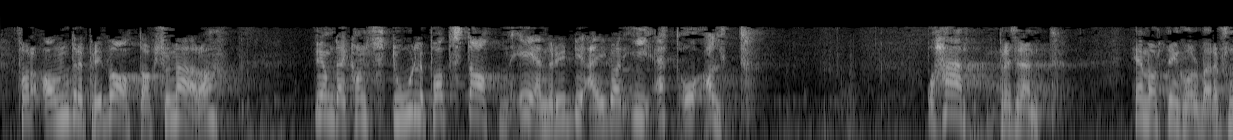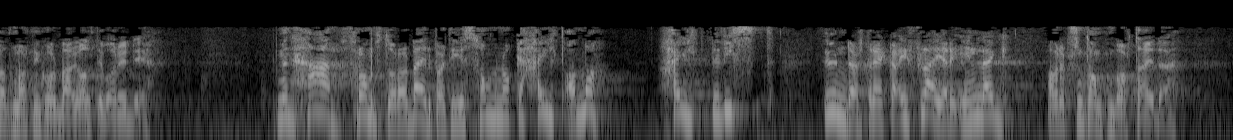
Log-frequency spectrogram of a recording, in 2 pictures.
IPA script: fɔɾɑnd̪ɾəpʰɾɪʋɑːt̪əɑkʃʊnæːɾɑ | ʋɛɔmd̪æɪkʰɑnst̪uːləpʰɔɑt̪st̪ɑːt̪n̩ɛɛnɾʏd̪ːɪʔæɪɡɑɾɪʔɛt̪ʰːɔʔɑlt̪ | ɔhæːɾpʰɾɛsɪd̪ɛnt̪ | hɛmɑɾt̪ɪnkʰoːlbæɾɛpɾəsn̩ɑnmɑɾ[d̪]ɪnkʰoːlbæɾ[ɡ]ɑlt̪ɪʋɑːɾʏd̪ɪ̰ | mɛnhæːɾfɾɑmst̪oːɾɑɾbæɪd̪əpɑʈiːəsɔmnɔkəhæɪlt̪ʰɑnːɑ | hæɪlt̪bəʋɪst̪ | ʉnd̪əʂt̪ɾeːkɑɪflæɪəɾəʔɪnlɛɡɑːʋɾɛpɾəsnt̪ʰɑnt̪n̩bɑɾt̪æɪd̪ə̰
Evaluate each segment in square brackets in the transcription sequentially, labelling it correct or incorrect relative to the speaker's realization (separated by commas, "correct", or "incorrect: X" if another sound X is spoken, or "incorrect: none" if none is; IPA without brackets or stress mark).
incorrect: t̪, correct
